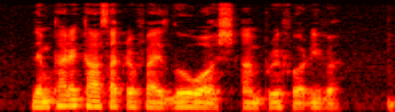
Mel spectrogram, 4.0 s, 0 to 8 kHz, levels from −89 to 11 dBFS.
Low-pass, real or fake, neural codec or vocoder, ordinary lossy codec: 7.2 kHz; real; none; none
